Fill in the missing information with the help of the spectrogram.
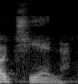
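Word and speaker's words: Occhiena: se llamaba Margarita Ochiena, con doble C, se pronuncia Ochiena.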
